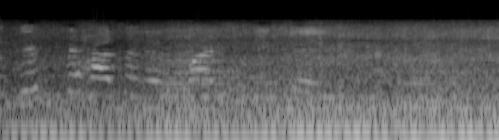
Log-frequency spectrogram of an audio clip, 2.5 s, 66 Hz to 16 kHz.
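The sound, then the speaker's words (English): A long freight train of over 100 cars, many carrying hazardous, flammable materials, rolls steadily past about 300 metres from a train accident site, a continuous heavy low rumble with faint metallic squeals on top and indistinct voices murmuring in the background. “And I lost count at 100 cars, but these cars were just going past and lots of them were hazardous, flammable materials.”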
